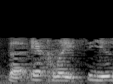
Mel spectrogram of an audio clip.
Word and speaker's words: ekklesia: Now, the Greek word you can see is ekklesia, is the way that is pronounced,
